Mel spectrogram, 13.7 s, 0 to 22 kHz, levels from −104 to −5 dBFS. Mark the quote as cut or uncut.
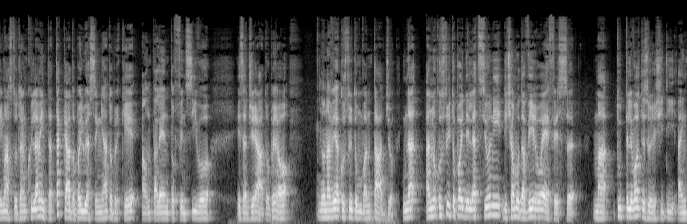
cut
